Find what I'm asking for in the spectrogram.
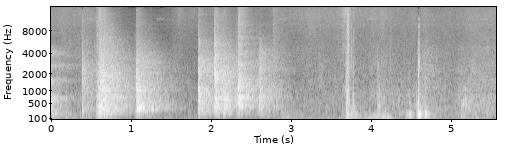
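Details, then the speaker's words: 1982 Yamaha YZ125 two-stroke dirt bike, all original, kicked over after clutch reassembly with almost no compression (about 2 psi) and no spark: hollow clattering knock each kick, barely any compression puff; bad piston knock, badly fitting piston slapping in bore. "so I think the guy 100% took out the clutch just so that I couldn't kick it over cuz this sounds absolutely horrible I mean the Piston knock in there is just horrible that is really bad"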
